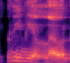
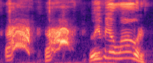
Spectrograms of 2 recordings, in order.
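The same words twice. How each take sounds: First: Softer, laughing through leave me alone; half-laughing mock sulk. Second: High, loud screech of leave me alone; shrieking. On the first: Cat grumbling to its owner while laughing, softer. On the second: Acted. Cat shrieking at its owner to be left alone, high and loud. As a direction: shriek it at the top of the voice.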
